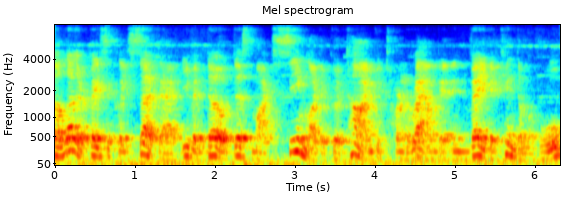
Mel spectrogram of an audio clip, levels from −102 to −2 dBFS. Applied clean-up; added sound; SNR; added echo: none; Bell / Train; 16 dB; reverberation time 0.6 s.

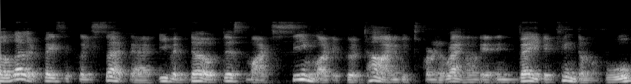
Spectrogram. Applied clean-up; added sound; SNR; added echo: neural mask model DeepFilterNet 3.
